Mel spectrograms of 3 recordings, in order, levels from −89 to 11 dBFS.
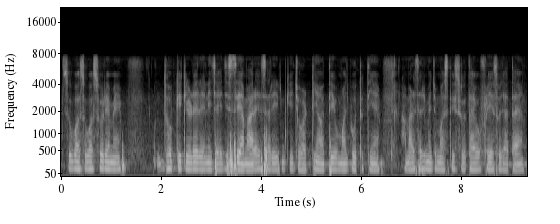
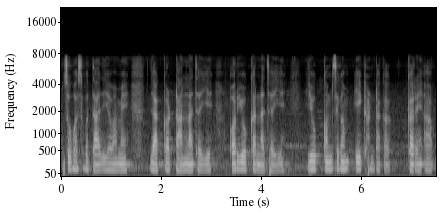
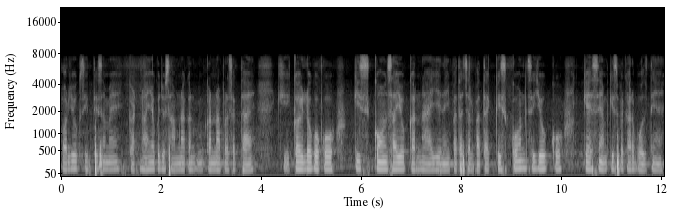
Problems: none marked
